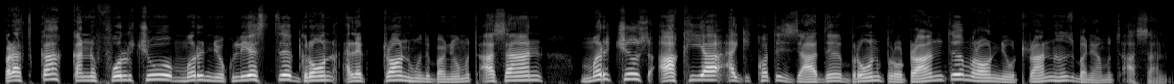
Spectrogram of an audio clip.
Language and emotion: Kashmiri, neutral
